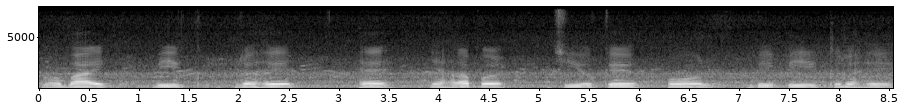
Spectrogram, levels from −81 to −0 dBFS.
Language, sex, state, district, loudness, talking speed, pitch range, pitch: Hindi, male, Gujarat, Gandhinagar, -16 LUFS, 85 wpm, 120-125 Hz, 125 Hz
